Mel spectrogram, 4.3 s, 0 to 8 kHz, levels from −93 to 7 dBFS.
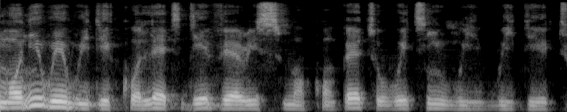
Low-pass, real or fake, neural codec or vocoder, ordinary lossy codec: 7.2 kHz; fake; codec, 16 kHz, 4 kbps, FunCodec, trained on LibriTTS, 50 frames a second; none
